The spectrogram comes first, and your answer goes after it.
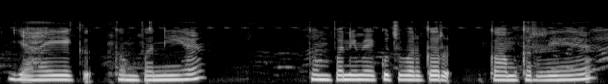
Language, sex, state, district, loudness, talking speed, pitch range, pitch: Hindi, female, Uttar Pradesh, Saharanpur, -14 LUFS, 120 wpm, 205-225 Hz, 215 Hz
